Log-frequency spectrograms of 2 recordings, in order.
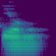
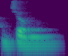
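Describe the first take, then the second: First: The name begins with a 'y' sound. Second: The name begins with an English 'j' sound. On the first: The speaker calls it right. "padahal bacanya itu" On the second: The speaker calls it wrong. "orang sering banget bacanya itu"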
